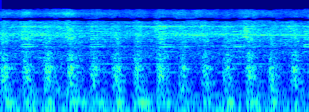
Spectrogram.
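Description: Steam locomotive running, a fast, even chuffing beat over a low rumble and a steady hiss.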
